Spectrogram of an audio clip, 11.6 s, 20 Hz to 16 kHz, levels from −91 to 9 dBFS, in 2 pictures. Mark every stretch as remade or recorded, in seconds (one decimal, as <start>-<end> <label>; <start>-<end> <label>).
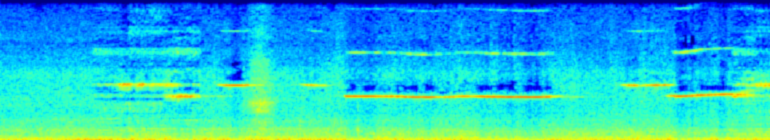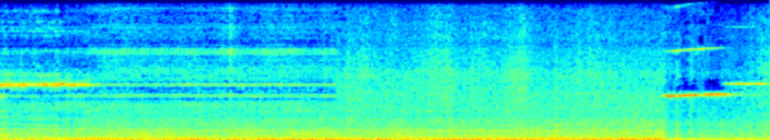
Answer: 0.0-0.7 recorded; 0.7-1.5 remade; 1.5-5.5 recorded; 5.5-8.3 remade; 8.3-11.6 recorded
